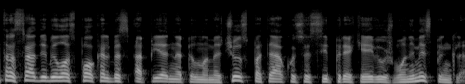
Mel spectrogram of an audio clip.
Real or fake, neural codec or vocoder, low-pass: fake; autoencoder, 48 kHz, 128 numbers a frame, DAC-VAE, trained on Japanese speech; 14.4 kHz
